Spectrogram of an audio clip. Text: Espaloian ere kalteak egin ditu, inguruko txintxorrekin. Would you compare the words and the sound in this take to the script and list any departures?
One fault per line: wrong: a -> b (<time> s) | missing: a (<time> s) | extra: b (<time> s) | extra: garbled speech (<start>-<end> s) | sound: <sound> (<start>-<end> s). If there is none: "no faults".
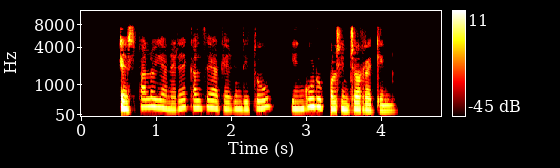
sound: dropout (3.2-3.3 s)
